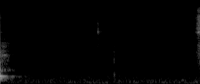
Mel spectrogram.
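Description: A pause between a man's spoken sentences: the room is quiet apart from one faint click about a second in, with a fainter tick just after it.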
